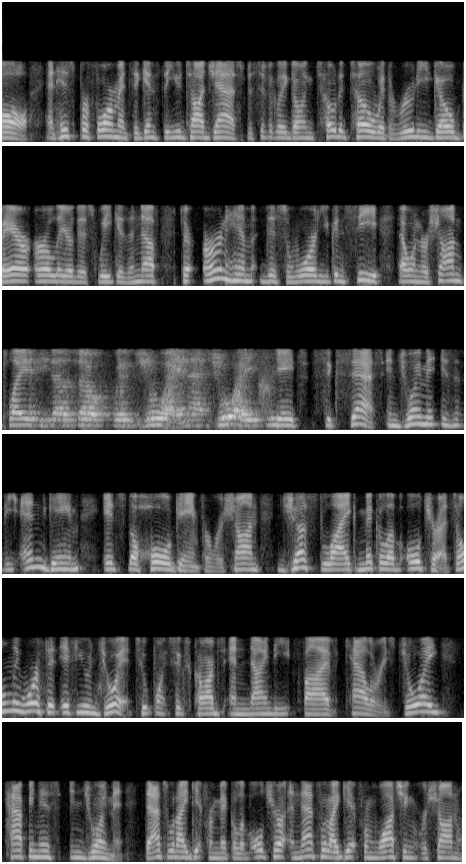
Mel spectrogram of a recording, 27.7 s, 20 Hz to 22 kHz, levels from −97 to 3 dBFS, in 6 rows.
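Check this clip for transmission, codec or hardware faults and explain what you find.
One fault runs through the whole speech clip: AMR narrowband mobile codec damage, plainly audible from start to finish. The voice sounds thin and boxy, with nothing above 3.8 kHz, and carries a buzzy, synthetic edge. The codec samples at 8 kHz and rebuilds each 20 ms frame from a vocal-tract model excited by a few pulses per 5 ms subframe, discarding high frequencies and fine detail. The degree of buzziness points to an upper AMR-NB mode, around 10 kbps.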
